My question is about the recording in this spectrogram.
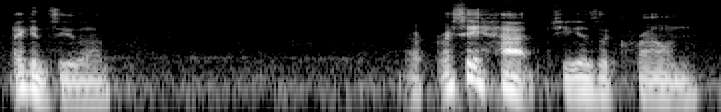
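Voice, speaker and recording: A deep, expressive male voice at a moderate pace, with a slight background noise, belongs to an art streamer in his twenties. He draws live and chats casually, reading viewers' comments out and responding to them.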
